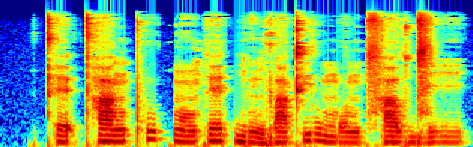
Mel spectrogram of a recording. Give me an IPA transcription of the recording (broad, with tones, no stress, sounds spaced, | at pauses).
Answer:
t̪ʰ e˨ ʔ t̪ʰ a˧ ŋ pʰ u˦ k̚ ɔ̃˧ k e˦ t̚ b ĩ˨˩ ɡ w a˧ kʰ j u˥˧ m o˧ n t͡sʰ a˦ w d͡z i˦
